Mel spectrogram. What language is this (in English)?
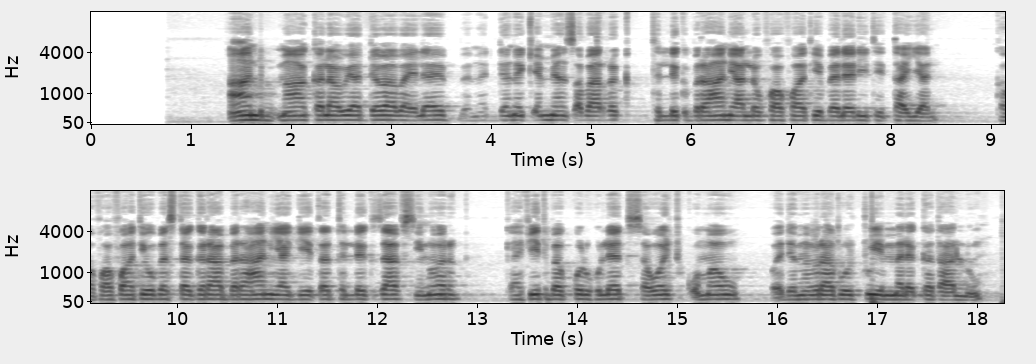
Amharic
